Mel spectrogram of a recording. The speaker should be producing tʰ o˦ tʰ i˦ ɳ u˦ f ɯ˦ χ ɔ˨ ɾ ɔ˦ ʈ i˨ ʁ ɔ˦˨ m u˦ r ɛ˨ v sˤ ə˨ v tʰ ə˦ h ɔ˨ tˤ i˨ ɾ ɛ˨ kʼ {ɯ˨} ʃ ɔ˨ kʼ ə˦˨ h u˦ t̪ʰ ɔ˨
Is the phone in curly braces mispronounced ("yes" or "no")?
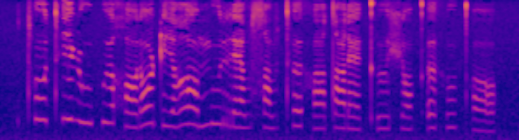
no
